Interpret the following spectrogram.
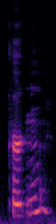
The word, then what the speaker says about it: curtain: over here no it's where we kind of swallow the tea and we just say curtain curtain Fountain fountain or mountain mountain got it let's review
